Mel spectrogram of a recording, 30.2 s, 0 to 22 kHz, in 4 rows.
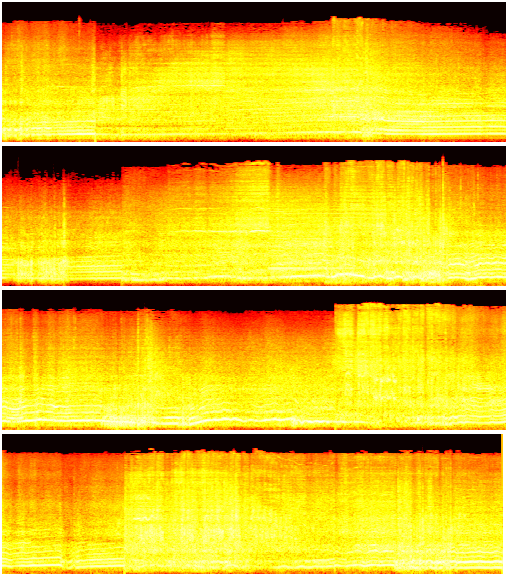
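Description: Škoda Fabia Rally2 rally car's turbocharged four-cylinder engine revving hard, its pitch climbing and dropping over and over through gear changes, with the tyres sliding and scrabbling on loose gravel.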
